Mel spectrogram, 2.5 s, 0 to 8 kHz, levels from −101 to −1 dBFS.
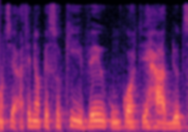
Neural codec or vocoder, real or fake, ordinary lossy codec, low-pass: none; real; none; 7.2 kHz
